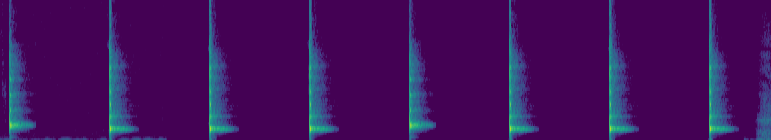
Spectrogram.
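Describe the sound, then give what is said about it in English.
A metronome ticks eight times at a steady one-second pulse, each click short, crisp and evenly loud, with silence between beats and no voices. “And the constant you will hear in every single room is a metronome, keeping the time click, click, click, click.”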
